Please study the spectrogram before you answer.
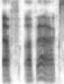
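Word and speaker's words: f(x): This is not pronounced f times x. This is pronounced f of x, and it's just simply called function notation.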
